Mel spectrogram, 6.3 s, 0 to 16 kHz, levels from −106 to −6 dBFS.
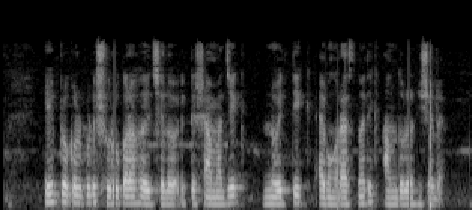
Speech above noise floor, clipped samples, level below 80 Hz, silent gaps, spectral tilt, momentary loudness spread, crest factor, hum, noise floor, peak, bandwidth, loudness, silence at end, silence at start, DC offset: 33 dB; under 0.1%; -64 dBFS; none; -6 dB/octave; 8 LU; 24 dB; none; -69 dBFS; -12 dBFS; 7.8 kHz; -36 LUFS; 0.4 s; 0.6 s; under 0.1%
